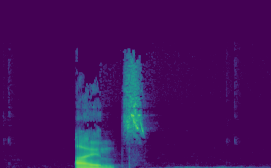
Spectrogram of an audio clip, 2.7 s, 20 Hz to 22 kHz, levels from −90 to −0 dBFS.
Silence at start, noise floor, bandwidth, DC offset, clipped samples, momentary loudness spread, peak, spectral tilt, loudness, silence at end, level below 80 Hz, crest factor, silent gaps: 0.75 s; -82 dBFS; 16 kHz; under 0.1%; under 0.1%; 7 LU; -2 dBFS; -4 dB/octave; -24 LUFS; 1.3 s; -56 dBFS; 26 dB; none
